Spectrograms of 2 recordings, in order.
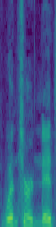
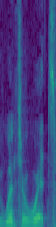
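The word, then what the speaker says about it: Winternitz: in my head and I realized I was saying it wrong. So, it's winter nits. I always said winter wits for many, many years until someone said it out loud.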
